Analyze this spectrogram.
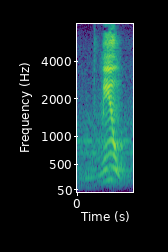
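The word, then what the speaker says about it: μ: second dependent Force third mass per unit length mu of the string can you see the symbol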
